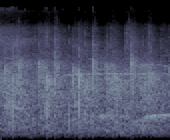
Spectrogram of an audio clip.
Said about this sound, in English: Come on, clap your hands.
